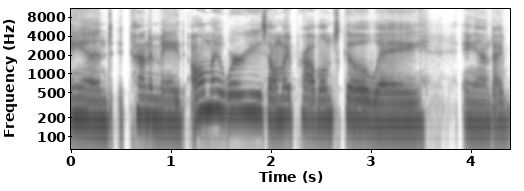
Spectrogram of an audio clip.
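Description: A woman's ordinary speaking voice at a medium pitch, with ordinary pitch variation and a moderate pace, in a very clean recording with a silent background and a dry, close sound with no echo. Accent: American. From Oklahoma City. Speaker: recovery ministry worker, former addict. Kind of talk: personal testimony in interview.

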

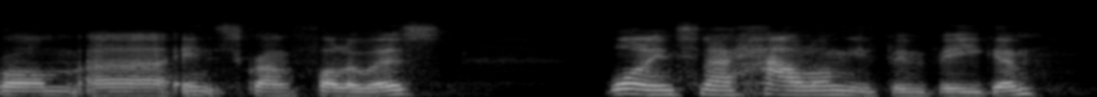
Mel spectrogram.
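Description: A woman's fairly low voice with ordinary pitch variation, in a dry, close sound with no echo. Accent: Northamptonshire. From Northampton, England. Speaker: podcast host interviewing a trainer. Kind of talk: casual chat, interview. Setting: video call.

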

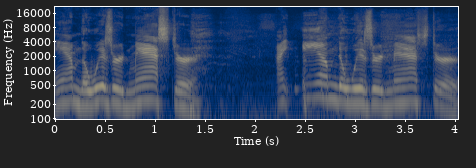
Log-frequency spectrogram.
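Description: In a put-on character voice, fairly high and nasal, the speaker goes at a fairly slow pace. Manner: grandiose, proclaiming.

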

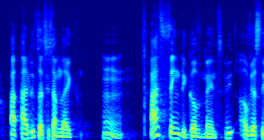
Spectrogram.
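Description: A man speaks at a fairly quick pace. He has a Nigerian accent. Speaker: podcast host. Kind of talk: casual chat.

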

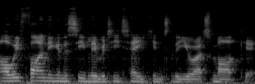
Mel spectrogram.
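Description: A man with a British accent and a bright, sharp tone. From England. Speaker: F1 YouTuber and podcast host. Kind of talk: casual chat.

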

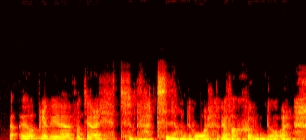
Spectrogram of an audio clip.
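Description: A woman with an ordinary speaking voice uses lively intonation and keeps a moderate pace. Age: 50s. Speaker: podcast co-host. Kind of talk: casual chat.

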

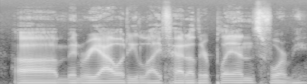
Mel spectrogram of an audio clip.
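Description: A man with a very deep, low pitch speaks at a very slow pace on a very clean recording with a silent background. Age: 20s. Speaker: podcast host. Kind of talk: solo monologue, reflective casual talk. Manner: casual, filler-heavy with frequent repetitions.

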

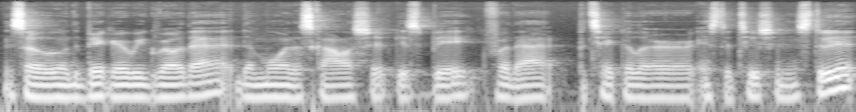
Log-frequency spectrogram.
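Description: The recording is very clean, with a silent background. A man with a very deep, low voice talks at a fairly quick pace with fairly even intonation. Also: hardly any pauses. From US South, Durham, North Carolina. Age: young. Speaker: realtor. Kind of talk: casual interview.

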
